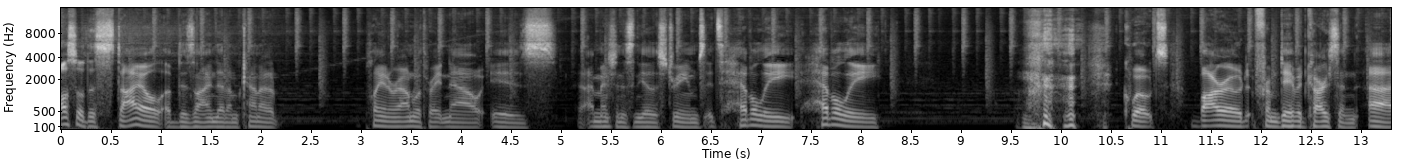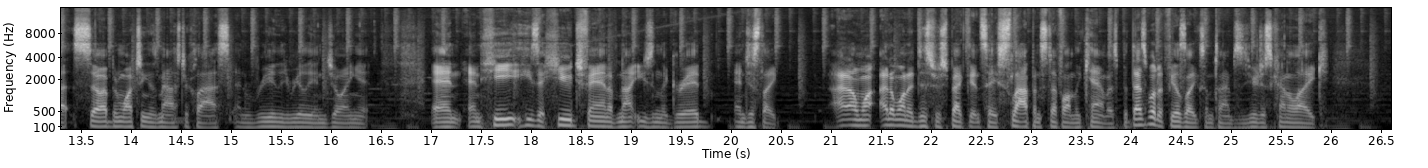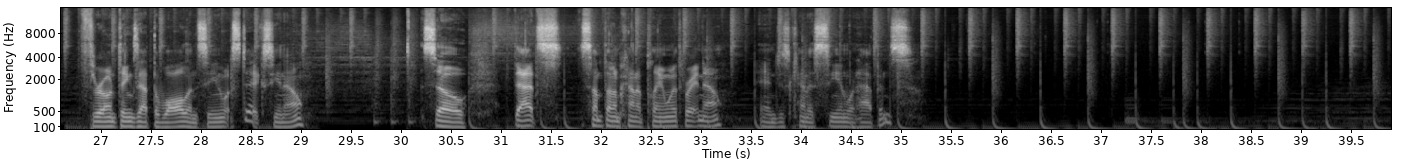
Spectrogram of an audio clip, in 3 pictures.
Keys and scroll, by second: 0.0-0.1 typing, 1.3 v, 3.2 typing, 5.4 super+z, 5.7 v, 13.4 space, 13.7 v, 15.7 space, 16.3 space, 16.5 v, 18.2 space, 32.7 space, 34.7 space, 35.4 space, 35.9 super+space, 36.5 v.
